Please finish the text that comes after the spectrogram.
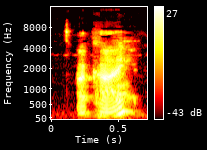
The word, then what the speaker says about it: Akai: Akai?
